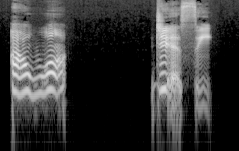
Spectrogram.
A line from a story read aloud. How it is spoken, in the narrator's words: she whimpers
